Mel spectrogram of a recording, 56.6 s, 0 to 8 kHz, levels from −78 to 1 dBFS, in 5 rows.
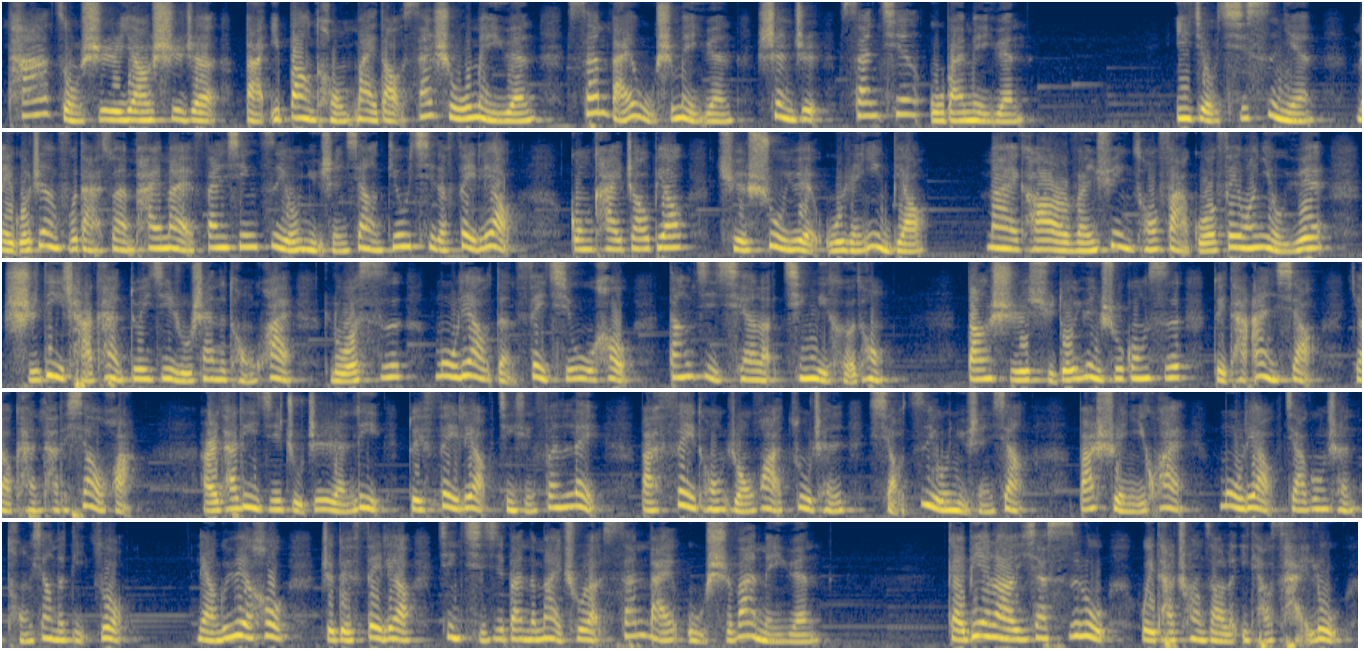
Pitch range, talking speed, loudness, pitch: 200-255 Hz, 220 characters per minute, -10 LUFS, 220 Hz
